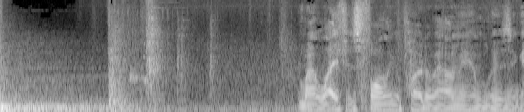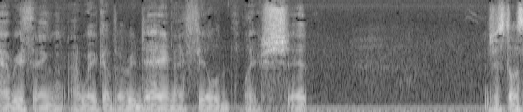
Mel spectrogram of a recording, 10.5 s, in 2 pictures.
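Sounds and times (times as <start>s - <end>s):
punch landing on a man: 0.0s - 1.8s
sharp knocks: 0.0s - 2.9s
speech: 3.0s - 8.4s, 10.1s - 10.4s.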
